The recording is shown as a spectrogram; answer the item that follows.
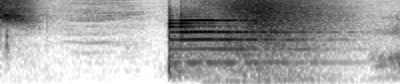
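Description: Game-show answer board's reveal chime: a single bright ding about a second in that rings out and fades, as a hidden answer is turned over.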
